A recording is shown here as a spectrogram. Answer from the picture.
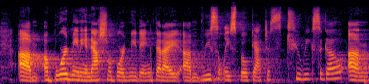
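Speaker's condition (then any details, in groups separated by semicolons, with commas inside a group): No condition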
